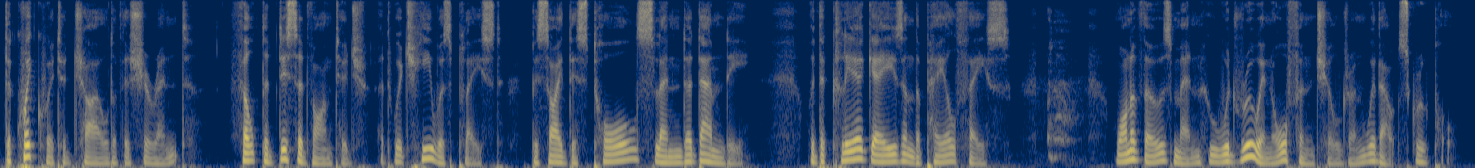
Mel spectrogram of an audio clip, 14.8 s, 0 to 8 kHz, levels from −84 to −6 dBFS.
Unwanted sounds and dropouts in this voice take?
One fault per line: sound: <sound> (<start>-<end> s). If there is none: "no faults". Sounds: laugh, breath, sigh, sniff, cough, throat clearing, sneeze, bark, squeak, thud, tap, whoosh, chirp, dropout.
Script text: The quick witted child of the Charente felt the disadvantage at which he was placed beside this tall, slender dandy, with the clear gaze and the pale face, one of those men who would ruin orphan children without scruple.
sound: cough (10.5-10.9 s)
